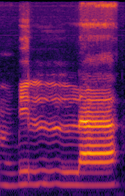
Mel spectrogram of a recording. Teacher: পেশ কলা আউ বালাম জের বিল লাম খারা জবর লাম বিললা আল্লাহ শব্দের লাম এখানে চিকন কারণ আল্লাহ শব্দের ডানদিকে জের আসছে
